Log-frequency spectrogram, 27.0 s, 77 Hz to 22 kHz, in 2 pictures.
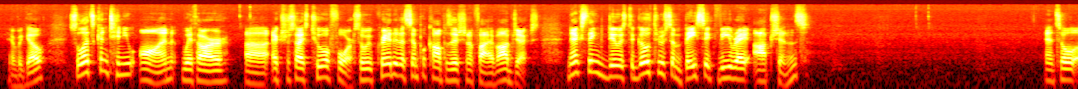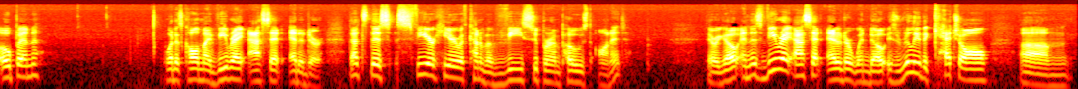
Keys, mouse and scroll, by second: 3.5 click, 11.9 click, 15.1 click.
